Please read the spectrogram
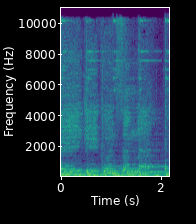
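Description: A choir singing, sustained chords moving to a new chord about every half second.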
